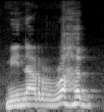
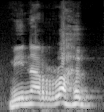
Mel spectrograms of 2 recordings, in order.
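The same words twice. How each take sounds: Both takes have the same delivery.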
